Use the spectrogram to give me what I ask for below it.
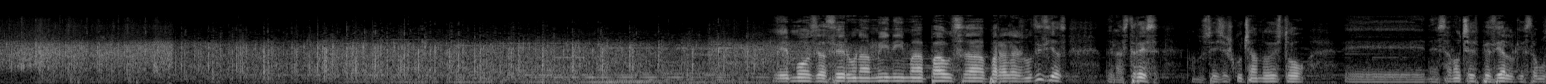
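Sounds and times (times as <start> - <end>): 
audience applause: 0.0 - 9.3
speech: 7.8 - 15.4.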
